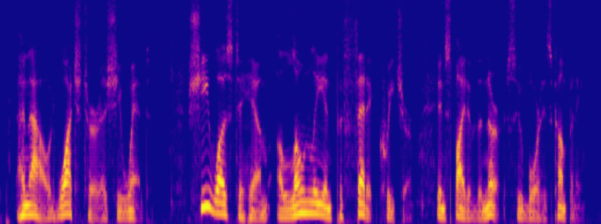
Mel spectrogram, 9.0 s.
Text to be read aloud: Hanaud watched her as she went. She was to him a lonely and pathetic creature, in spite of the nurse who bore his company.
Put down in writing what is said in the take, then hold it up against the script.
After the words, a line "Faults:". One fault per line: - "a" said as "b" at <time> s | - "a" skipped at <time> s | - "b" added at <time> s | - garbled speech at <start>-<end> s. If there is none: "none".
Hanaud watched her as she went. She was to him a lonely and pathetic creature, in spite of the nurse who bore his company.
Faults:
none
